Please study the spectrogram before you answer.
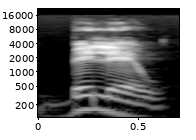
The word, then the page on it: beleu: Provençal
